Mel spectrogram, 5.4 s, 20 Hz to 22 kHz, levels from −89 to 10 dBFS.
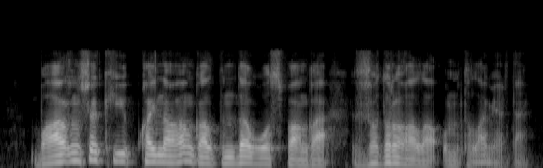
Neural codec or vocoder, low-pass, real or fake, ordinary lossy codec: codec, 16 kHz, 4.8 kbps, FACodec; 7.2 kHz; fake; none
